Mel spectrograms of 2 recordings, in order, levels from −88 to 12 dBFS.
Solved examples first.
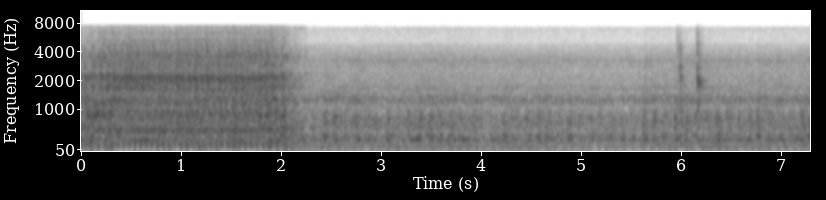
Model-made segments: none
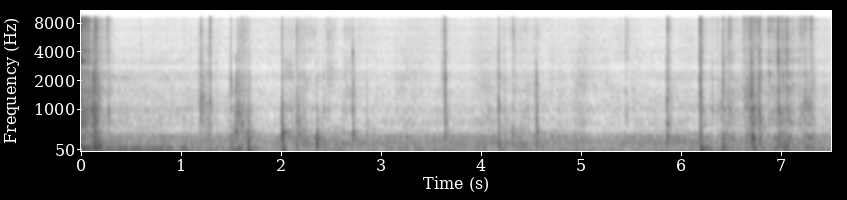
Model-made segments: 0.0-7.5 (codec, SNAC)

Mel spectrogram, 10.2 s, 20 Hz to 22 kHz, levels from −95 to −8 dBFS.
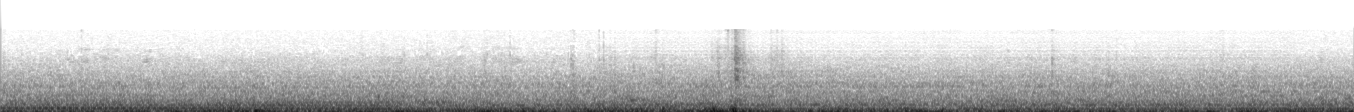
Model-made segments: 4.5-9.7 (codec, DAC)

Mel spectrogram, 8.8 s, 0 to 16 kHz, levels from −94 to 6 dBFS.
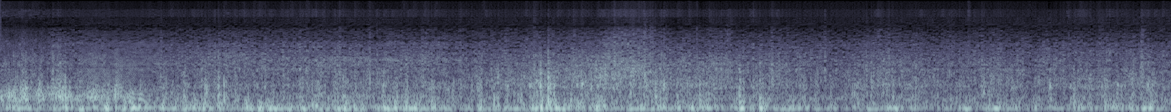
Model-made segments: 0.6-1.2 (vocoder, Vocos)

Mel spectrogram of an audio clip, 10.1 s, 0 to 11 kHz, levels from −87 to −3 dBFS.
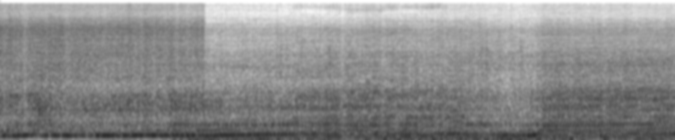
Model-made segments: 4.4-6.7 (vocoder, Vocos)

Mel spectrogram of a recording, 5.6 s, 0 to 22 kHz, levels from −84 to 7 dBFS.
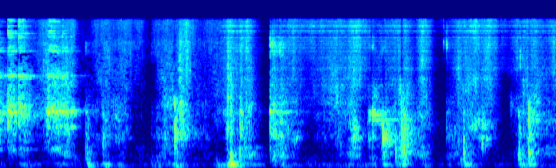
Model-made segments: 2.2-5.6 (autoencoder, DAC-VAE)

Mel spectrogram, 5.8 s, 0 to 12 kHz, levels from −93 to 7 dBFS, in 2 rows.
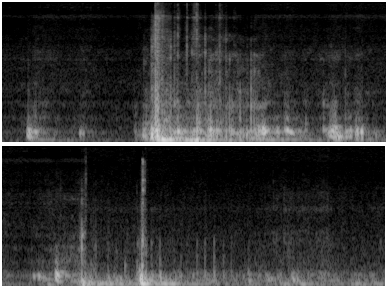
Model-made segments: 0.0-3.5 (codec, SNAC)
